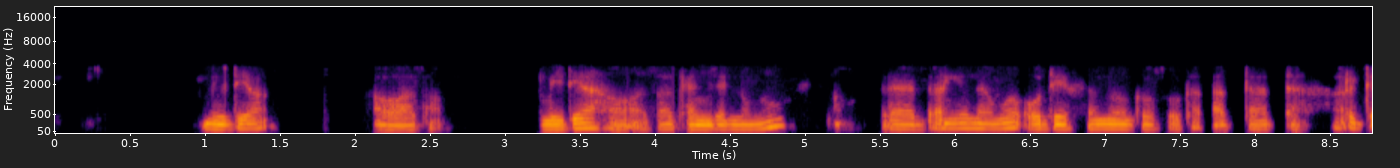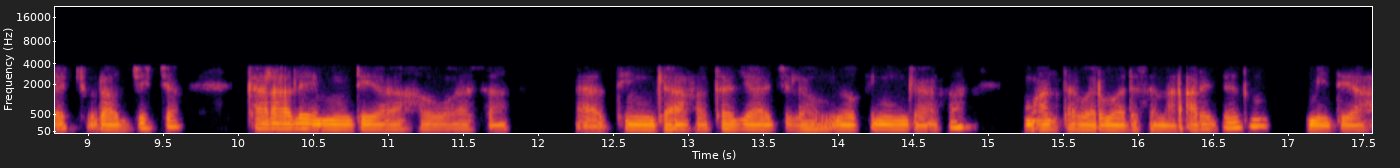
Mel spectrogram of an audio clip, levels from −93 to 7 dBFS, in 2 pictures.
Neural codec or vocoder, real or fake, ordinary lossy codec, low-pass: codec, 24 kHz, 0.9 kbps, WavTokenizer, medium speech release version 2; fake; Opus, 32 kbps; 3.6 kHz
